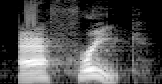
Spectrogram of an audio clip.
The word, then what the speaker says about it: Afrique: They put a piece of tape on it and put pronounced Afrique.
